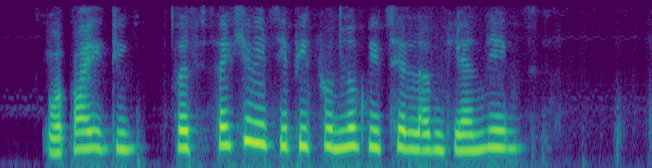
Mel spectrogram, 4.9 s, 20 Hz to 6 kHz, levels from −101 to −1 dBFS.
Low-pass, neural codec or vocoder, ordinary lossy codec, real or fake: 5.4 kHz; codec, 16 kHz in and 24 kHz out, 0.6 kbps, FocalCodec, streaming, 2048 codes; none; fake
